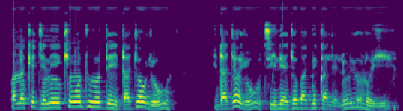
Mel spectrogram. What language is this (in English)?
Yoruba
